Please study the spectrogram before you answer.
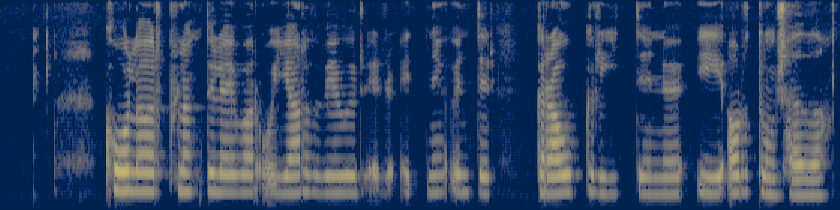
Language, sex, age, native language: Icelandic, male, 11, Icelandic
